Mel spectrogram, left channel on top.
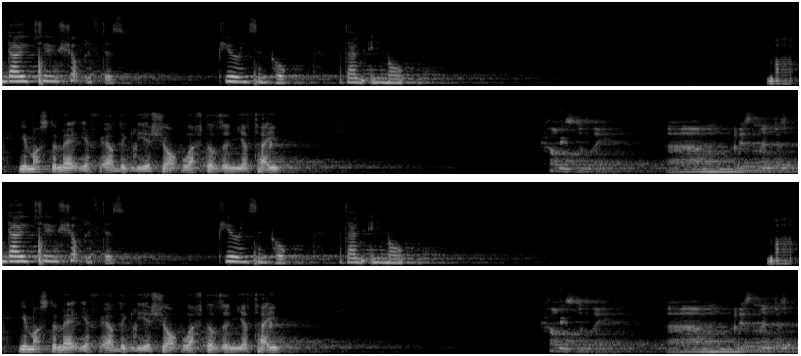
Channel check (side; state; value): both; identical; correlation 1.00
